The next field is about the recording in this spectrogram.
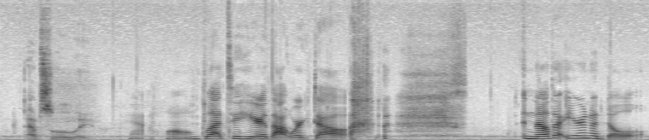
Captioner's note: chuckling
